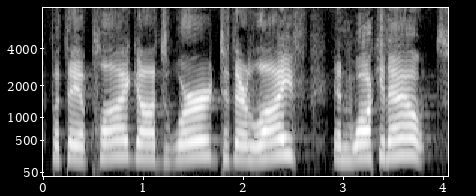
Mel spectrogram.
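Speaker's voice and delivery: loud, slow, emphatic preaching; full-force pulpit exhortation. Acted. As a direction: hammer each phrase home.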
